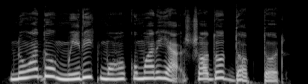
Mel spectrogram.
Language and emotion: Santali, neutral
